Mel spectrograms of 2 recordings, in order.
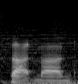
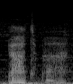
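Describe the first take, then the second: First: It is a very deep, clear voice. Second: It is a deep, raspy voice.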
